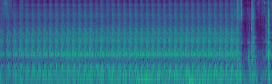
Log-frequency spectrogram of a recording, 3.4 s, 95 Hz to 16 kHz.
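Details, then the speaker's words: 2003 Fiat Doblo van: rapid machine-gun clicking from the starter motor with no crank, after days of slow cranking and rough running; battery only a year old and recharged. Starter not at fault; poor engine earth connection suspected, resistance measured gearbox-to-battery negative. "i don't know if you can hear that clicking noise let's try and start it again the clicking noise is actually coming from the starter motor by the way"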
